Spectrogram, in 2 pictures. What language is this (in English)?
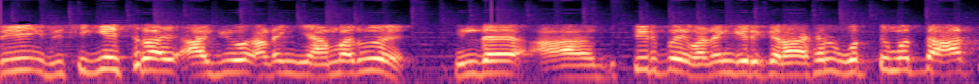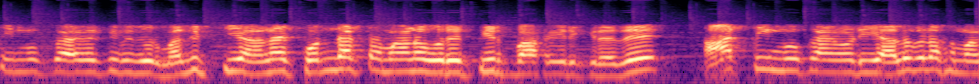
Romanian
